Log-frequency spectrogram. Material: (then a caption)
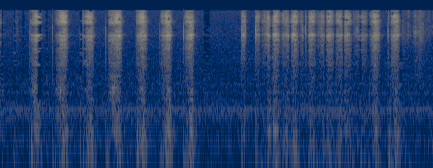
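Paper. A graphite pencil in a blue holder scratches quick strokes across a flat white sheet of drawing paper lying on a dark table. About fourteen short, dry rasping strokes come in a fast, uneven rhythm, each with a bright scratchy edge over a soft papery body, and a faint steady hum stays underneath.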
